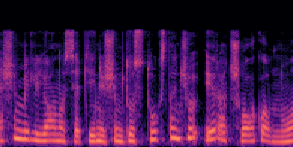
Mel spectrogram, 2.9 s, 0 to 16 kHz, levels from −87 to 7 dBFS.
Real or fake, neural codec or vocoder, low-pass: real; none; 7.2 kHz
